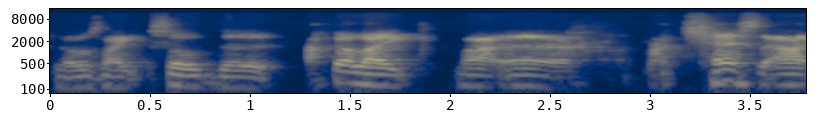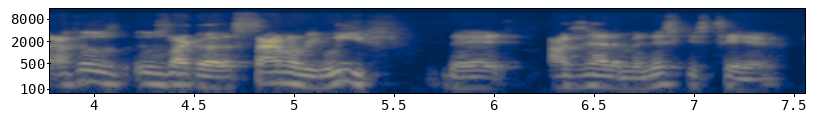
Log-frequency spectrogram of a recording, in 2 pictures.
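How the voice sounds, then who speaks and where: A man's voice: mid-range voice, normal speed, fairly bright tone, poor audio. A man in his thirties from the Chicago area, a podcast guest telling a rambling story and acting out remembered conversations. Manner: rambling, acts out remembered dialogue. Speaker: podcast guest, former pro basketball player. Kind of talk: casual storytelling interview.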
